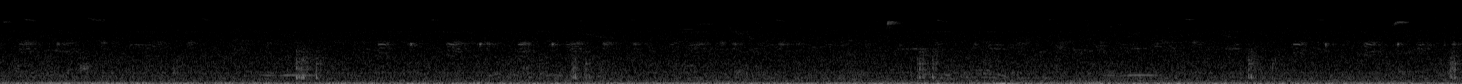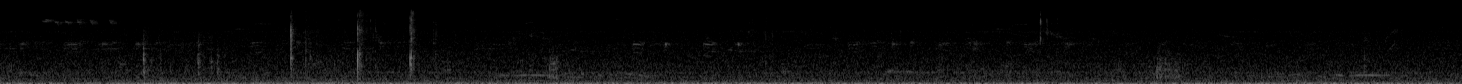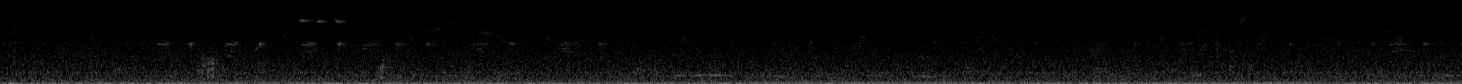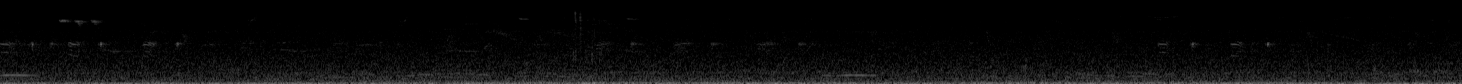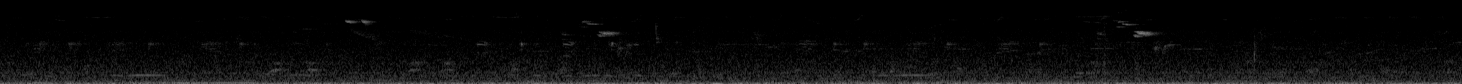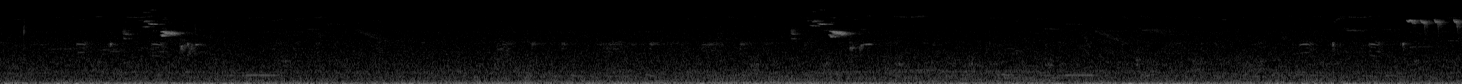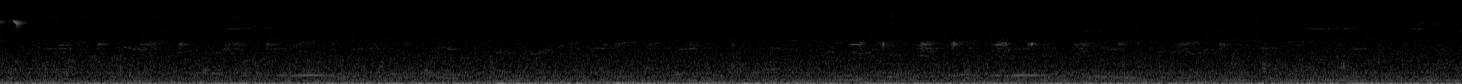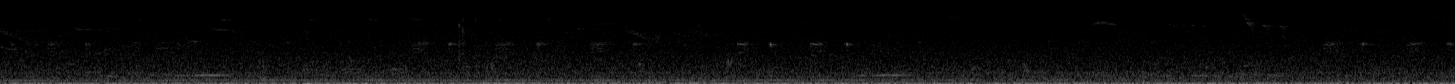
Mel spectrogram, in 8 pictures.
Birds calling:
Orange-billed Nightingale-Thrush (Catharus aurantiirostris)
unidentified bird

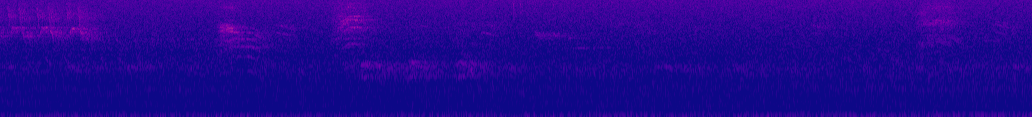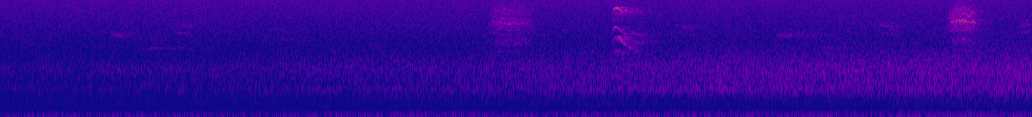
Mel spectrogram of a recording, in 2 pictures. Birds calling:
American Crow (Corvus brachyrhynchos)
Gray Catbird (Dumetella carolinensis)
Ovenbird (Seiurus aurocapilla)

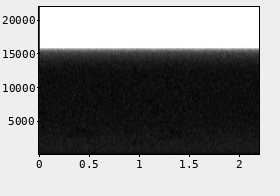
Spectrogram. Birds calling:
Red-eyed Vireo (Vireo olivaceus)

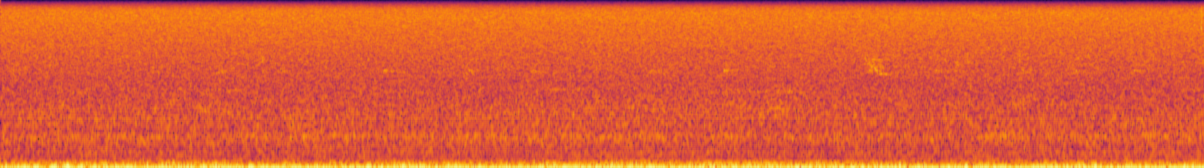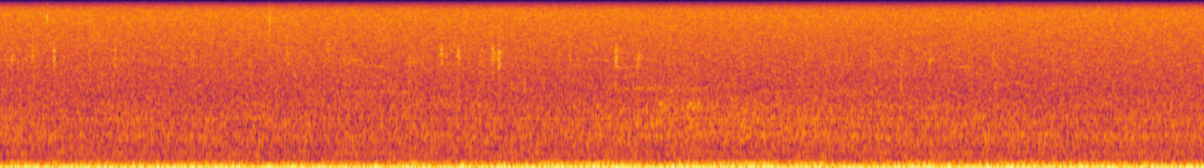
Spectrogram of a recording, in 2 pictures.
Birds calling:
Red-winged Blackbird (Agelaius phoeniceus)

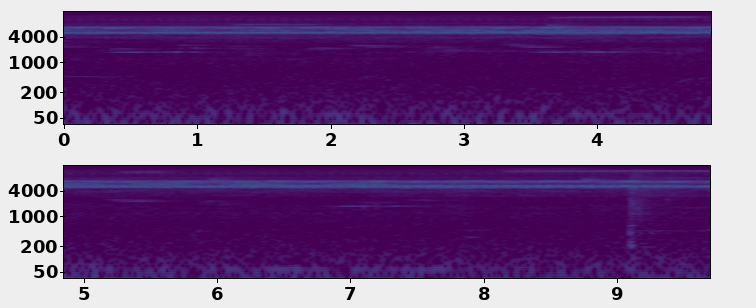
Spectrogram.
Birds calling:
Hauxwell's Thrush (Turdus hauxwelli)
Gray-fronted Dove (Leptotila rufaxilla)
Plain-winged Antshrike (Thamnophilus schistaceus)

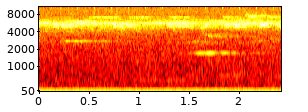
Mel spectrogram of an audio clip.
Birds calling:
Striped Cuckoo (Tapera naevia)
unidentified bird

